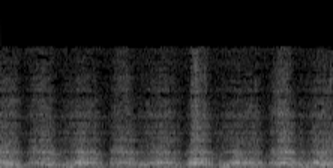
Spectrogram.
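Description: Repeated rasping strokes, about three a second.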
